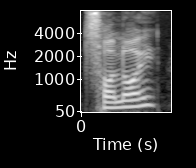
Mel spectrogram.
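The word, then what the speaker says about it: Szoboszlai: Dann, äh, weil ich es glaube ich auch falsch gesagt habe im letzten Podcast, äh, ich sage mal Scholloy, aber er heißt an, äh, anscheinend Zolloy. Also mit Z vorne oder Z gesprochen.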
